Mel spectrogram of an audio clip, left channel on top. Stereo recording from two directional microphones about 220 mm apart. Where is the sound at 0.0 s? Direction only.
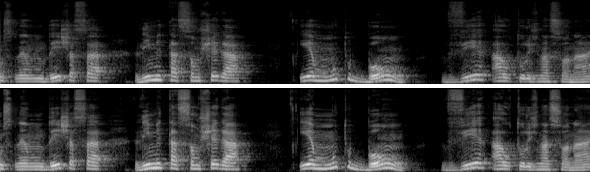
45° right (ahead or behind).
